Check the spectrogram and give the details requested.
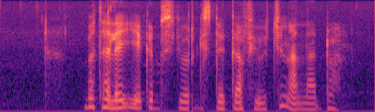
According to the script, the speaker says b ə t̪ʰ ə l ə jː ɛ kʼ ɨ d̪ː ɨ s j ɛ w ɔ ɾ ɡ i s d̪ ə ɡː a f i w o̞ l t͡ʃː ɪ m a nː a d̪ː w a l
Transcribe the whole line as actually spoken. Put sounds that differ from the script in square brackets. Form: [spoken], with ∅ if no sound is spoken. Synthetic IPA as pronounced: b ə t̪ʰ ə l ə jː ɛ kʼ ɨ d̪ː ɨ s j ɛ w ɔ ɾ ɡ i s d̪ ə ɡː a f i w o̞ [∅] t͡ʃː ɪ [n] a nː a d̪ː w a l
